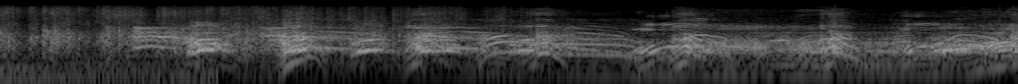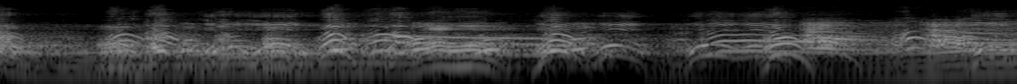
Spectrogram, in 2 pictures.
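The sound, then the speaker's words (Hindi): A dog barks and yelps almost nonstop, the sharp, high calls overlapping in a busy, fairly loud stream over a low steady hum. “इजाला नानाचा dialogue ऐकून कुत्रा पक्का पिसले”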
